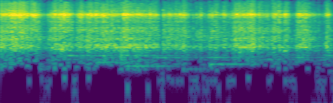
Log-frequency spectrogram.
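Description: Forty-eight stones rattling and clattering around inside a bowl as it is swished, a steady, continuous rattle of many small clicks.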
